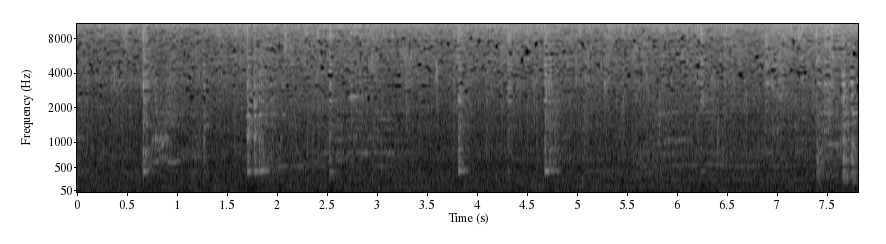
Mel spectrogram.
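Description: Sliced bitter gourd scraped off a plate with a metal spatula into hot oil in an iron kadai, sizzling steadily as it fries, with several short scrapes of the spatula.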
